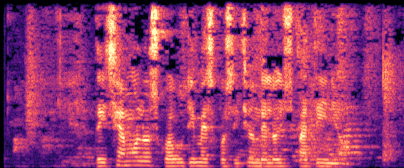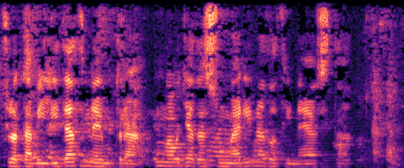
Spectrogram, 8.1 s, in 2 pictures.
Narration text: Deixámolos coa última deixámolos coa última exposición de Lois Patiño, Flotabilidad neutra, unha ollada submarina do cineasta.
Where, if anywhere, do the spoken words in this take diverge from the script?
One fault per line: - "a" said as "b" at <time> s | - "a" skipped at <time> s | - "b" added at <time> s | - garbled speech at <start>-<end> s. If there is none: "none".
- "deixámolos coa última" skipped at 2.1 s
